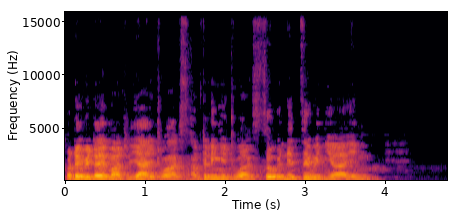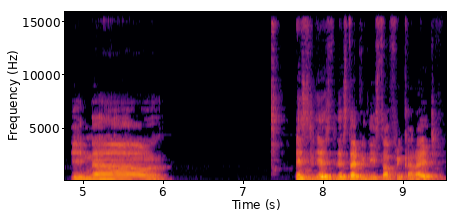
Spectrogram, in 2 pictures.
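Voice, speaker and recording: Young kenyan man, travel vlogger, rambly and casual, average pitch, faint room hum. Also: expressive, normal speed, long pauses, darkish tone, echoey room, poor audio. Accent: Kenyan English. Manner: loose and chatty, lots of repeats and fillers. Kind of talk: casual travel advice talk.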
